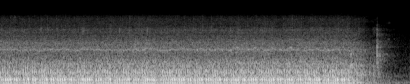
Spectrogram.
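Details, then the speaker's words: 1995 Honda CBR600F, warmed up after sitting a very long time: a smooth, even, quiet engine note holding steady before shut-off, with no knocks or misfires; running healthy. "ride well there you have it that runs really nice it's nice and quiet"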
